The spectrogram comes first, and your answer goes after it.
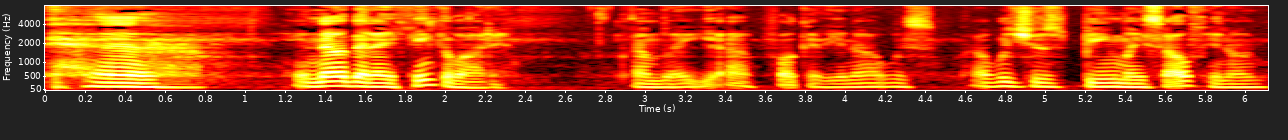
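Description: A man in a Spanish accent, medium-pitched and somewhat breathy, with a dark, mellow tone, ordinary pitch variation and a moderate pace. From Ecuador. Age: 30s. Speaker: podcast host. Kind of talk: casual monologue. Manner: rambling with many fillers.

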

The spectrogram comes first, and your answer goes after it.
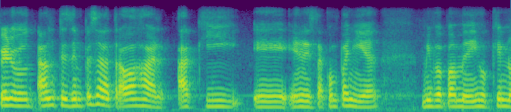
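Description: This woman has a normal speaking voice, fairly low in pitch. She talks at a fairly quick pace with ordinary pitch variation. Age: 20s. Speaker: industrial designer. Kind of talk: interview testimony.

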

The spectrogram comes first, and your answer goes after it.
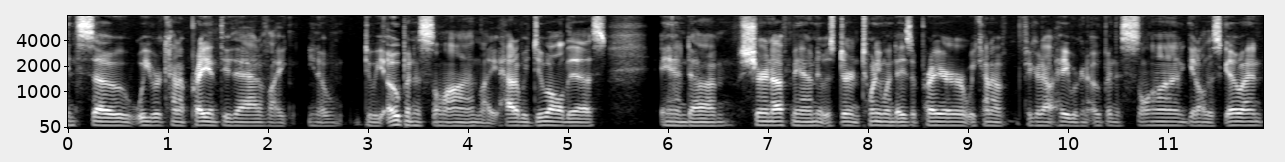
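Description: Over a silent background in a very clean recording, a man with an Alabama accent speaks at a fairly quick pace, in a fairly low pitch with monotone, flat intonation. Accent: US Southern (Alabama). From Alabama, near Hueytown. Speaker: entrepreneur. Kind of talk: casual interview chat.

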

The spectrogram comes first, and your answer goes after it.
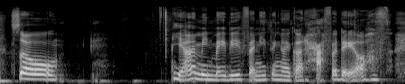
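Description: The speaker is a woman. The recording is very clean, with a silent background. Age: 30s. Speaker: real estate agent. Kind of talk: casual interview. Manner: sarcastic.

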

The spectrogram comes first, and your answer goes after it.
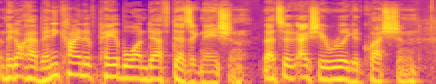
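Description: In a normal speaking voice, a man with an American accent talks at a fairly high pitch with ordinary pitch variation, on a very clean recording with a silent background. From Utah (Logan). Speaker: probate attorney. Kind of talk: casual interview.

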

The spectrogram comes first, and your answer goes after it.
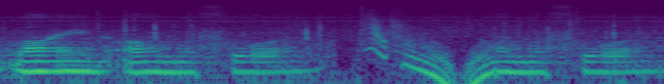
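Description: Speaking at a very slow pace in a soothing, calm tone, the voice comes through over noticeable background noise. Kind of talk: guided meditation. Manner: slow, soothing, calm; repetitive, echoing phrases with long pauses.

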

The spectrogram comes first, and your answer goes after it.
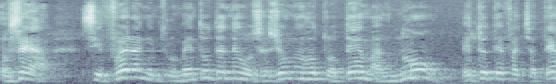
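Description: A high-pitched man talks at a fairly quick pace, his pitch swinging very widely. Room echo and noticeable background noise are audible. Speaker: presidential pre-candidate and former professor. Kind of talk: interview.

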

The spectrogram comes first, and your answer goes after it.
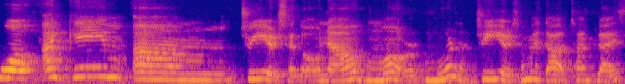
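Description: A woman speaks at a very slow pace in an Argentine accent, her high pitch moving with ordinary variation. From Argentina. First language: Spanish. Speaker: podcast co-host. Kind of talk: casual chat.

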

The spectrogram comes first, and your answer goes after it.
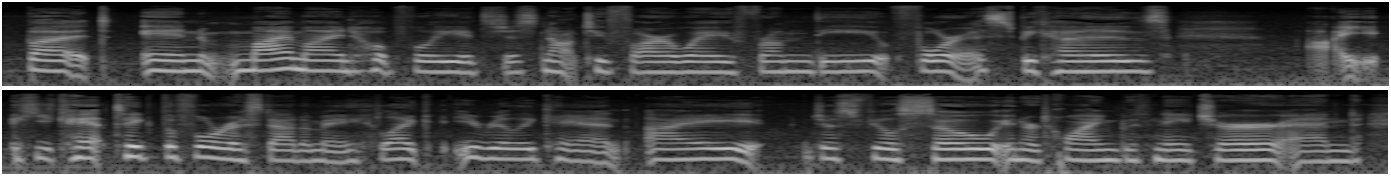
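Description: Speaking at a fairly slow pace, a woman with an American accent keeps a monotone, flat intonation. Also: medium pitch for a woman. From Pennsylvania, US. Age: 20s. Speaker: podcast host, college student and florist. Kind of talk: casual solo monologue. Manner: casual, filler-heavy.

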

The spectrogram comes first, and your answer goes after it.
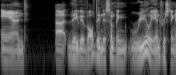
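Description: His pitch varies in an ordinary way on a very clean recording with a silent background. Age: 20s. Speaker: arts podcast host and actor. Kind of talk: casual chat. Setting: studio.

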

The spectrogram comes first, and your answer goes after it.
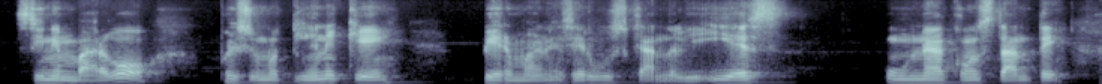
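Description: A very slow pace against a quiet background. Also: man. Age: 20s. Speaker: church musician and ministry trainer. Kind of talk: casual interview.

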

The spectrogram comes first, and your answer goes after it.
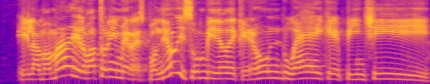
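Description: A raised, projected voice holds very even loudness and ordinary pitch variation over noticeable background noise. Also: man. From Chihuahua, northern Mexico. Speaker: streamer and content creator. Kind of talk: casual chat.

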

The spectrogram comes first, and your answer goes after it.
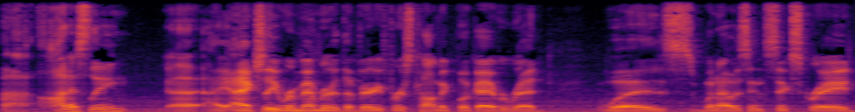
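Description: Here a man speaks in a plain, everyday voice with a fairly low pitch. He keeps a moderate pace and ordinary pitch variation. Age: 30s. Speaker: MMA event commentator and war veteran. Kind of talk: casual chat.

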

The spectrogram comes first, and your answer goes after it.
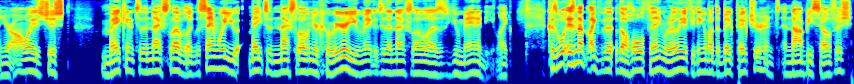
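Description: Speech comes at a very fast pace with ordinary pitch variation. The recording is very clean, and the background is silent. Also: man. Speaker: podcast host. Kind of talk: casual banter interview. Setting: in a van. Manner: joking, teasing.

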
